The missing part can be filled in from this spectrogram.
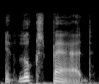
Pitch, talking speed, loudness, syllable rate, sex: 130 Hz, 180 wpm, -18 LUFS, 3.4 syllables/s, male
